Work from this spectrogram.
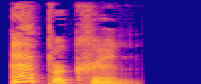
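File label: "apocrine", British English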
